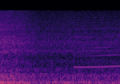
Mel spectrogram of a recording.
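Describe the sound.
A motor glider's engine throttles up as a broad, fairly faint engine roar. A thin tone rises slightly in pitch through the second half.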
